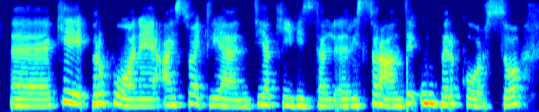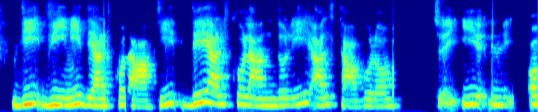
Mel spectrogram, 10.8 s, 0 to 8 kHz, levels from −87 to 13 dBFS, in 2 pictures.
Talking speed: 115 wpm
